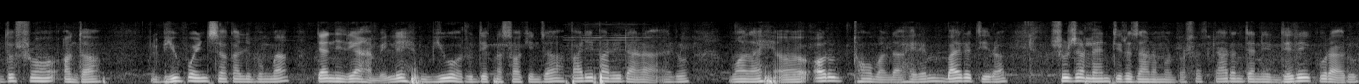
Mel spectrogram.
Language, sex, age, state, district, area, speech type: Nepali, male, 18-30, West Bengal, Kalimpong, rural, spontaneous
